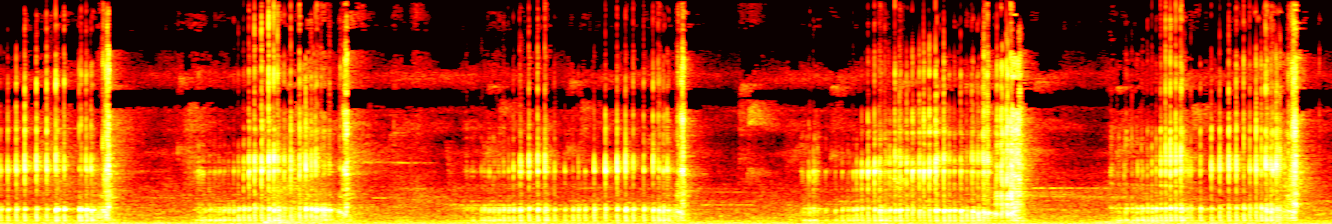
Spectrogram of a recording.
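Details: Langur; threat call; aggression, readying to fight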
